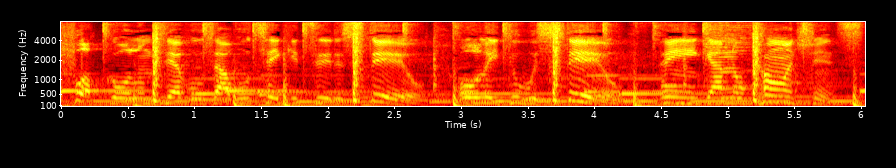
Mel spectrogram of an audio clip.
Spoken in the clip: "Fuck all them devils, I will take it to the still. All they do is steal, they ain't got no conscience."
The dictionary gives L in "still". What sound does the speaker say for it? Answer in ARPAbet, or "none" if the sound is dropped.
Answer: L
